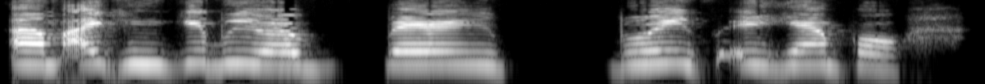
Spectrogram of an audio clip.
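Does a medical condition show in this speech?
Yes: cerebral palsy; since birth, diagnosed at age 2, arthritis since age 30, becoming less ambulatory, cannot stand long even assisted; age 45, worsening with age, cold-day joint pain, slower movement; speech mocked for years for how it sounds, speaks on podcasts, avoids speaking in TikTok videos.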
